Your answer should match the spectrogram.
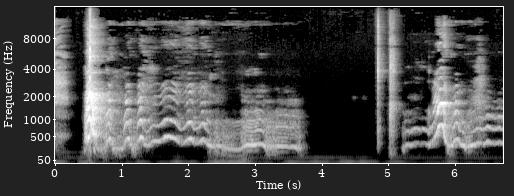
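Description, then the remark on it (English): A dog lets out a sharp bark followed by long, wavering half-growling grumbles, fairly loud, then a brief pause, a click, and another rising grumbly vocalization. “2 minutes of dog sounds.”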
